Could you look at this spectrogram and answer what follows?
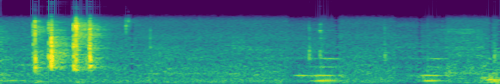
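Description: Typing on a computer keyboard: a quick cluster of close, crisp key clicks at the start, then a pause and a few scattered, softer keystrokes and clacks.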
